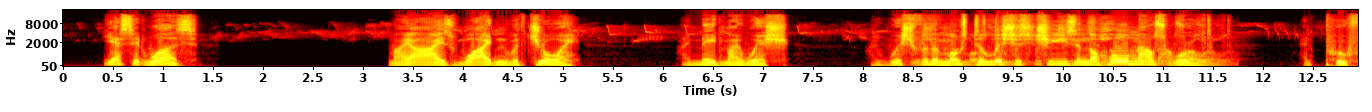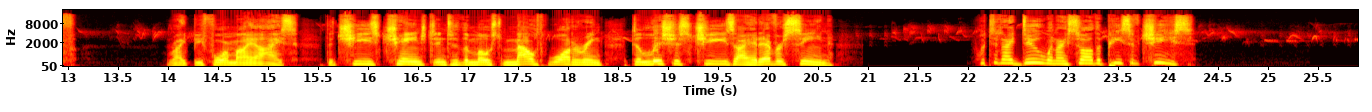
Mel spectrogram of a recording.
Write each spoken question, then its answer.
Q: What did I do when I saw the piece of cheese?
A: I made my wish.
